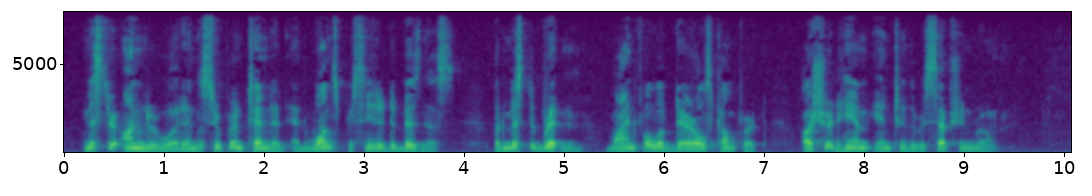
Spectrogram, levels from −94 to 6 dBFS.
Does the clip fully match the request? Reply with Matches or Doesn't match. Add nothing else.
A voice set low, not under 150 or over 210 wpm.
Doesn't match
